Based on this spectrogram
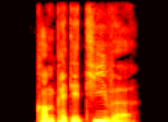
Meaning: inflection of kompetitiv: 1. strong/mixed nominative/accusative feminine singular 2. strong nominative/accusative plural 3. weak nominative all-gender singular
- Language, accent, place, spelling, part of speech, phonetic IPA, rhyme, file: German, Germany, Berlin, kompetitive, adjective, [kɔmpetiˈtiːvə], -iːvə, De-kompetitive.ogg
